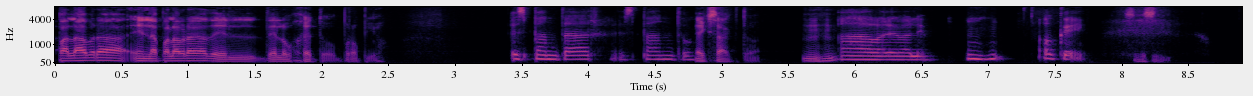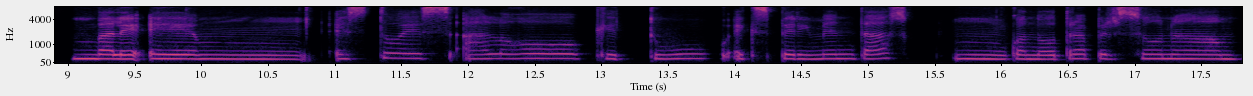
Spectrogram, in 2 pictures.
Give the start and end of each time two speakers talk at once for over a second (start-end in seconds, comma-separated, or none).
none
